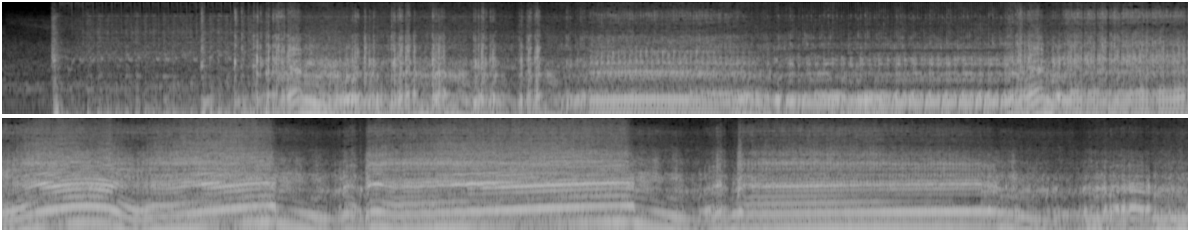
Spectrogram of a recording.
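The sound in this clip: A Lancia Delta's engine cranks and catches, then revs as the car drives off, its loud, steady drone rising and falling in pitch several times as it accelerates; no one talks over it.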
